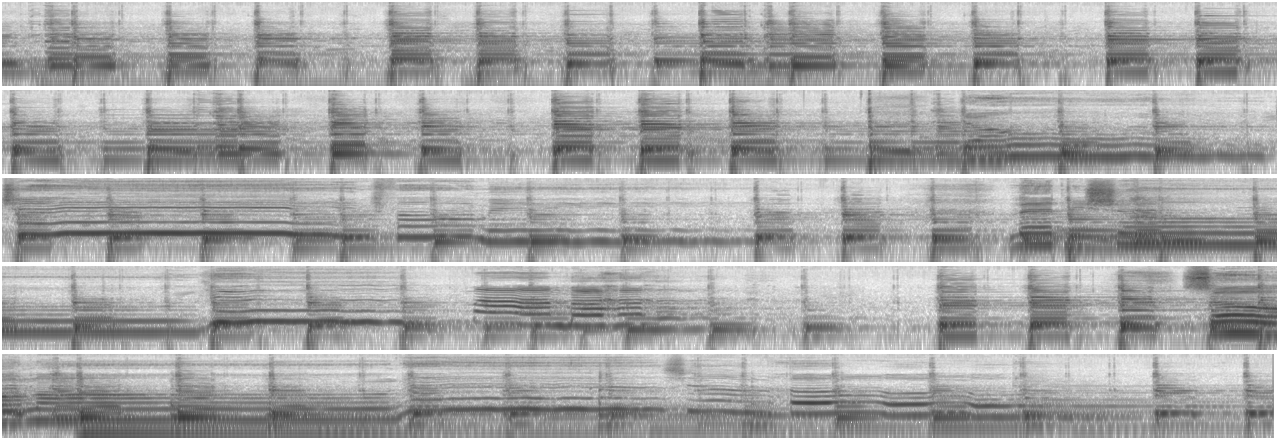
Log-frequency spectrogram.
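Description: Bluegrass band playing an instrumental intro on acoustic strings. Picked mandolin and acoustic guitar notes keep an even rhythm, a fiddle comes in with long sliding notes about twelve seconds in, and an upright bass joins near the end.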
